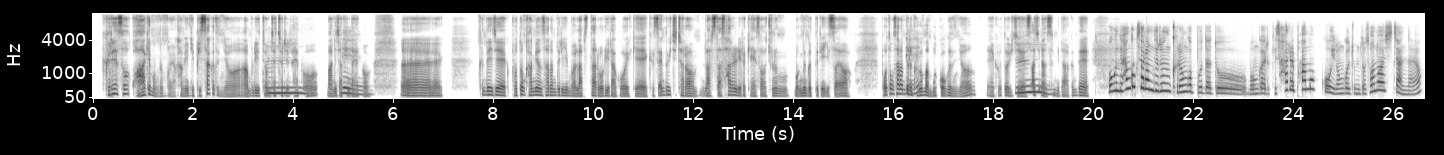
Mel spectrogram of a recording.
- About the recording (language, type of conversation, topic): Korean, advice, 다음 여행을 잘 계획하고 준비하려면 어떻게 해야 할까요?
- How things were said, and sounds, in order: other background noise; tapping; unintelligible speech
